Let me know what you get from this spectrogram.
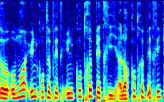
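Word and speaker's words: contrepèterie: Ça s'écrit contre et ensuite péterie avec un E, mais on ne prononce pas le deuxième E, donc péterie en fait, mais pétrie.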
